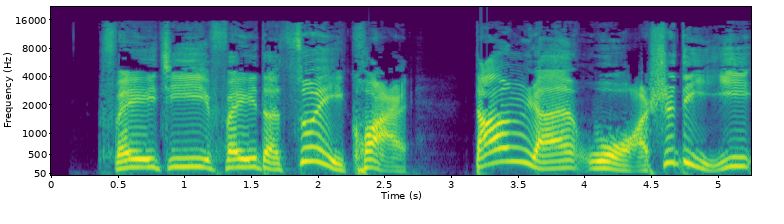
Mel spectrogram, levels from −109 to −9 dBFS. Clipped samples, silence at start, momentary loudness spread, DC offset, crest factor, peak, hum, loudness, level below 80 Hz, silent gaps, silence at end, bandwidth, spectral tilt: under 0.1%; 0.4 s; 5 LU; under 0.1%; 14 dB; 0 dBFS; none; -13 LUFS; -46 dBFS; none; 0 s; 15.5 kHz; -5 dB/octave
